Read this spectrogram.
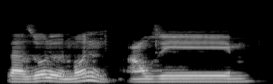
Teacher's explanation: Di sini ada tanwin bertemu dengan huruf ain, maka hukumnya izhar halqi, dibacanya jelas.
